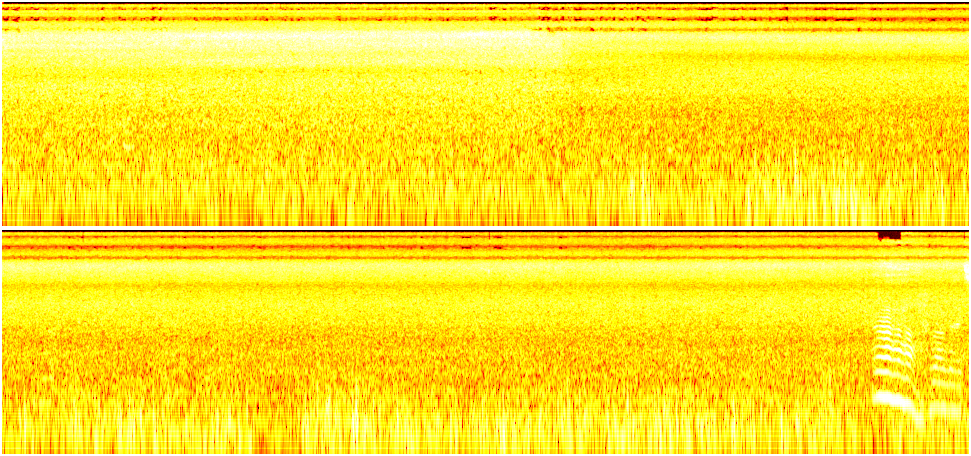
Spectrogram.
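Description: Continuous broadband rush of river water in Glacier National Park, steady and fairly loud for the whole stretch, with no clear voices over it.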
